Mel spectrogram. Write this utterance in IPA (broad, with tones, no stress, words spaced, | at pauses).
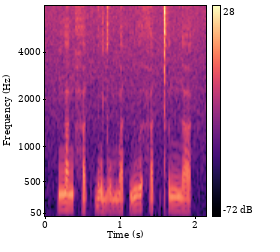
ŋa˧ŋha˨˩t̚ ɓo˨˩jo˨˩ ma˨˩t̚ nu˧ə̯ha˨˩t̚t̪ʰə˧ŋ na˨˩k̚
